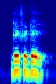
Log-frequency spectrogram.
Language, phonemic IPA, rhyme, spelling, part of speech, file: Dutch, /deː.veːˈdeː/, -eː, dvd, noun, Nl-dvd.ogg
- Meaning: DVD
